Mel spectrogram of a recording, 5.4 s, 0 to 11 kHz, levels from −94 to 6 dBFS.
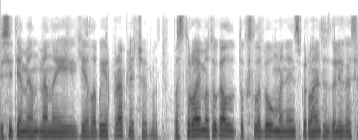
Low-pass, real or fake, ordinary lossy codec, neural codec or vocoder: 7.2 kHz; real; AAC, 32 kbps; none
